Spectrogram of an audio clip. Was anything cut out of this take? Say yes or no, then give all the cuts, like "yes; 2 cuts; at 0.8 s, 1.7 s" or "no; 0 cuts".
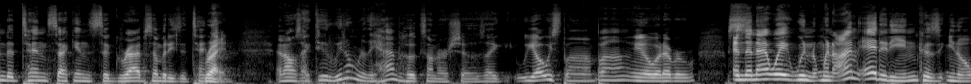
yes; 2 cuts; at 5.6 s, 7.3 s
